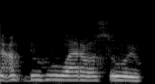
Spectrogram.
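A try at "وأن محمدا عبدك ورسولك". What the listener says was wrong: Abduka ya, bukan abduhu ya. Abduka wa rasuluk. Abduka wa rasuluk.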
